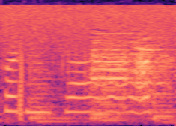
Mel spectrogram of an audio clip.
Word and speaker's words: Paducah: If you want to, you can rhyme it with bazooka. But you can't poo Paducah.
